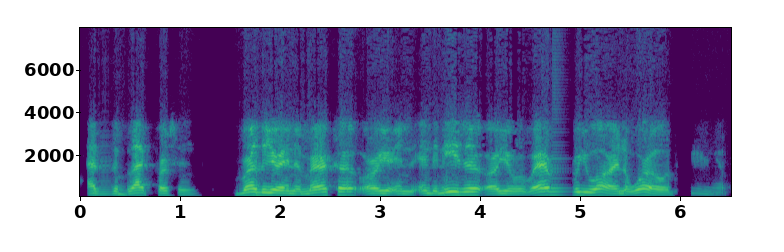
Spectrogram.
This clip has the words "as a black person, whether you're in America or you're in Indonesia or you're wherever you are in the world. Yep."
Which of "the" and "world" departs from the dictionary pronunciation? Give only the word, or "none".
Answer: none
